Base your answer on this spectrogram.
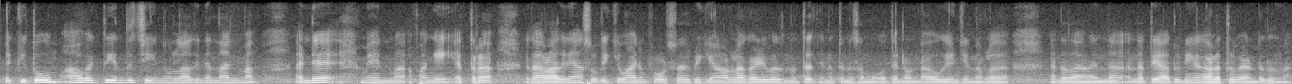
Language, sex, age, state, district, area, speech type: Malayalam, female, 45-60, Kerala, Pathanamthitta, rural, spontaneous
